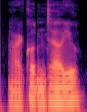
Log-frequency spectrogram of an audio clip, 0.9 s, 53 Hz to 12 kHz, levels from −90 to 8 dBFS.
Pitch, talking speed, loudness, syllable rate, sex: 85 Hz, 275 wpm, -16 LUFS, 5.8 syllables/s, male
